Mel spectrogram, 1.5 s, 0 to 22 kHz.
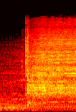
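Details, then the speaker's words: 1996 Mazda MX-5 Miata with swapped Honda K24Z3 engine, first crank, coolant and intake at 69: a steady, even starter whir turning the engine over smoothly without firing; cranking sounds healthy. "nice okay so it cranks i'm very nervous yeah that's awesome that it cranked"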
